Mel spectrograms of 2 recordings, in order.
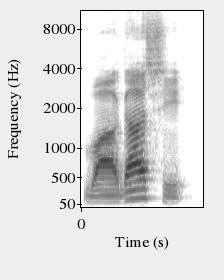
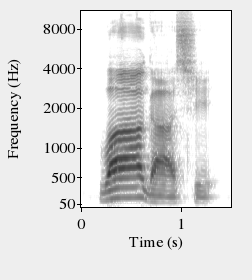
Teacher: this word is supposed to be wagashi, low high low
